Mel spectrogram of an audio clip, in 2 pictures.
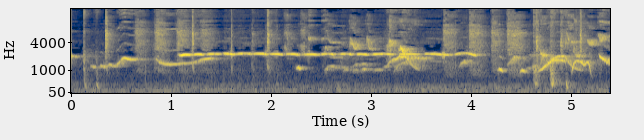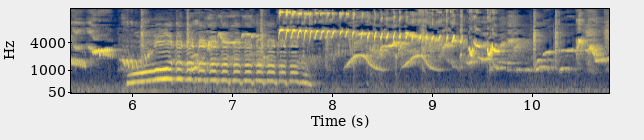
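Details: Shrimp-tail white-rumped shama singing rít thuốc lào style, mixing a sustained level whistle, looping slurred notes, a harsh buzzy rasping burst and a high thin trill, with a low steady hum underneath.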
